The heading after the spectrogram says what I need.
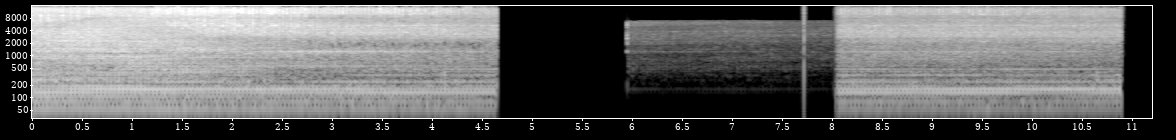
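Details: Snowblower single-cylinder engine stored 4 years in a shed with the fuel shut off and stabilized gas, fired on the first pull; it runs smooth and steady at full throttle off choke, pauses, then picks straight back up evenly, a normal run.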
